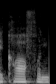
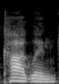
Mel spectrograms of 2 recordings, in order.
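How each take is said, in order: First: Coughlin said as COFF-lin. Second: Coughlin with a hard g, no f; Coughlin pronounced COG-lin. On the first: Podcaster admitting a likely slip on the name, Coughlin as COFF-lin. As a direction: read Coughlin by its spelling, "gh" as f. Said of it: "I'm probably gonna say Coughlin". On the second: Podcaster correcting the name for listeners, Coughlin as COG-lin. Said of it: "it's pronounced Coughlin". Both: Shown as a demonstration.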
